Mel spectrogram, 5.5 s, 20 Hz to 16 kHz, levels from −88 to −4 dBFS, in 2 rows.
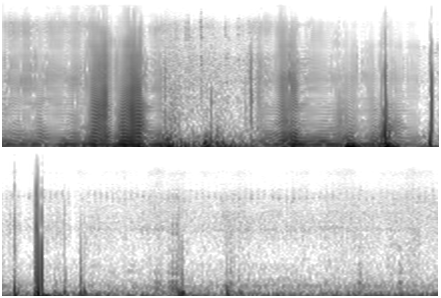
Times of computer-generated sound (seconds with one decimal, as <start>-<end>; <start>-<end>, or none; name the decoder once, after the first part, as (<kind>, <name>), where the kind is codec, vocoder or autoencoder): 0.0-1.0 (vocoder, BigVGAN v2); 1.6-2.6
